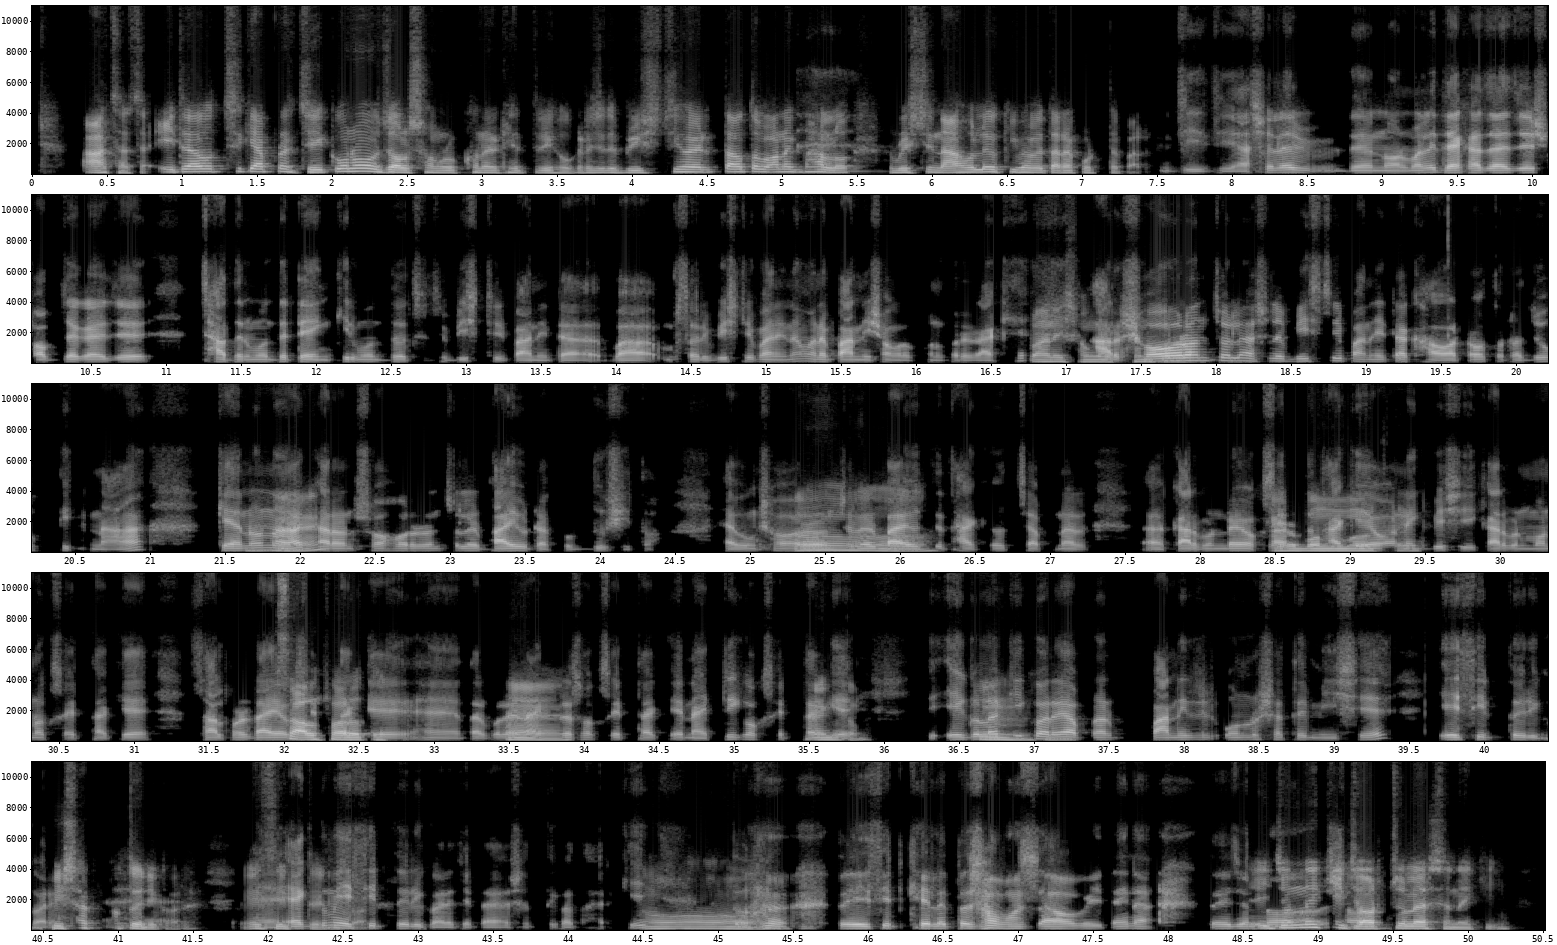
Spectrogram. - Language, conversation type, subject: Bengali, podcast, বাড়িতে জল সংরক্ষণের সহজ উপায়গুলো কী কী?
- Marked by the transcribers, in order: other background noise; in English: "Carbon monoxide"; in English: "Carbon monoxide"; in English: "Sulfur"; in English: "salfar dioxide"; in English: "naitrous oxide"; in English: "naitric oxide"; laughing while speaking: "তো এসিড খেলে তো সমস্যা হবেই"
